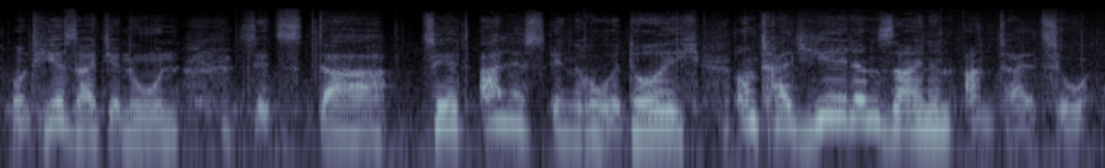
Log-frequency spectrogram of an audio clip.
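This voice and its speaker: An actor playing a bold, mocking outlaw soldier with a sense of honour in a theatrical radio drama. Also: male voice, a little high, a little hiss or hum. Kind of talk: German radio drama acting.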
